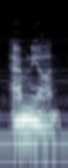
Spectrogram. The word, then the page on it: amnion: American English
